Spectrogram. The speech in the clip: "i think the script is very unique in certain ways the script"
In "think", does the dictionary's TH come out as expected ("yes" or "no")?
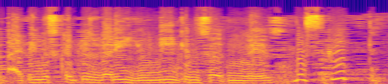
no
